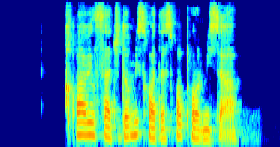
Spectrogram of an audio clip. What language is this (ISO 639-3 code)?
kat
